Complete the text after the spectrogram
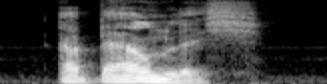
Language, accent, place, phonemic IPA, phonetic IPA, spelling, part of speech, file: German, Germany, Berlin, /ɛɐ̯ˈbɛʁmlɪç/, [ɛɐ̯ˈbɛɐ̯mlɪç], erbärmlich, adjective, De-erbärmlich.ogg
- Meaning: pitiful, miserable, pathetic, wretched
